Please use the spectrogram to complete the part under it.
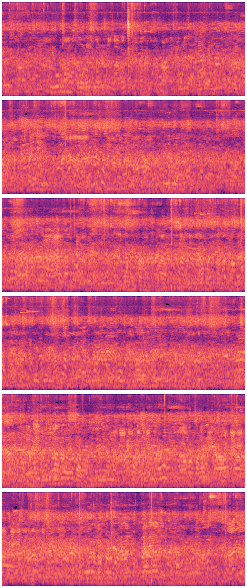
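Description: A large crowd of men and women chatters loudly all around outdoors.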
